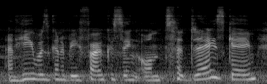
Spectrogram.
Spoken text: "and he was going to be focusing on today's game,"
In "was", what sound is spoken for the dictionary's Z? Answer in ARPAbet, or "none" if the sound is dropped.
Z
